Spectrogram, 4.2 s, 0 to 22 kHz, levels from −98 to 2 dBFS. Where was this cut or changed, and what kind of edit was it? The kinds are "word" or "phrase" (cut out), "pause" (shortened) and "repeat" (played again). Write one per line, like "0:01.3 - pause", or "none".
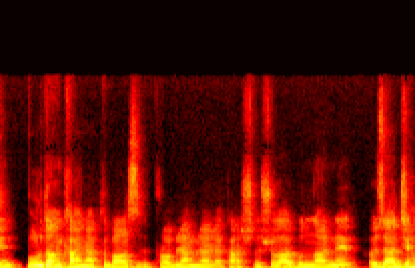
none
